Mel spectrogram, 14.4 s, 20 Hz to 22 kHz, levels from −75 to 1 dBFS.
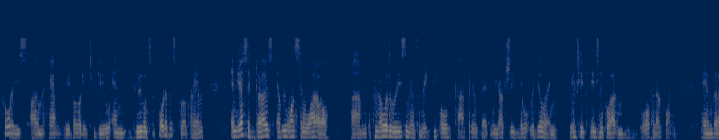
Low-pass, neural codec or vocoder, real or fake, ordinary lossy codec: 7.2 kHz; codec, 16 kHz in and 24 kHz out, 0.6 kbps, FireRedTTS-2 codec; fake; AAC, 32 kbps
